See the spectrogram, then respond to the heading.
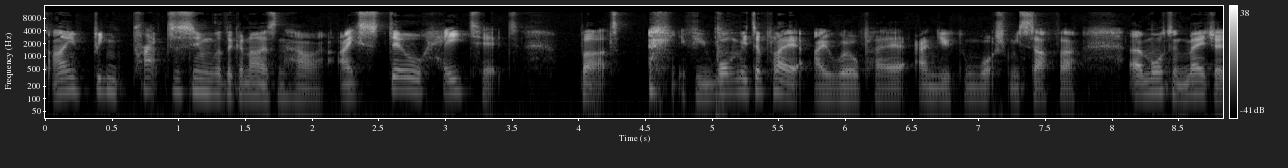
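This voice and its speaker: A South African man whose first language is Afrikaans, hosting a game livestream and chatting casually with viewers while he plays. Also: mid-range voice. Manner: chatty, reads out and answers viewers by name. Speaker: gaming livestream host. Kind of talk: casual livestream commentary while playing, answering chat.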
